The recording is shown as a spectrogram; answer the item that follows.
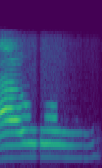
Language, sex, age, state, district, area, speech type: Odia, female, 60+, Odisha, Gajapati, rural, conversation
